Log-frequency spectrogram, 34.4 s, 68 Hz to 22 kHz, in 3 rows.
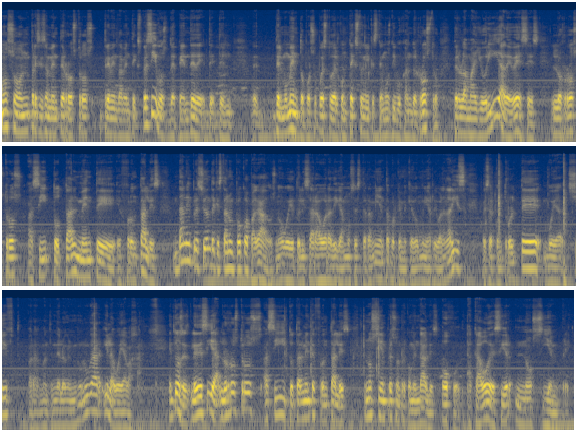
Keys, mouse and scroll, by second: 11.3-12.5 drag, 12.6 click, 17.2 click, 18.1 click, 19.0 click, 19.8 click, 21.1 ctrl+t, 22.2-24.9 drag, 26.6 click, 27.3 middle click, 28.2 middle click, 28.8 ctrl+middle click, 30.3 ctrl+shift+a, 32.6 click, 33.5 click.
